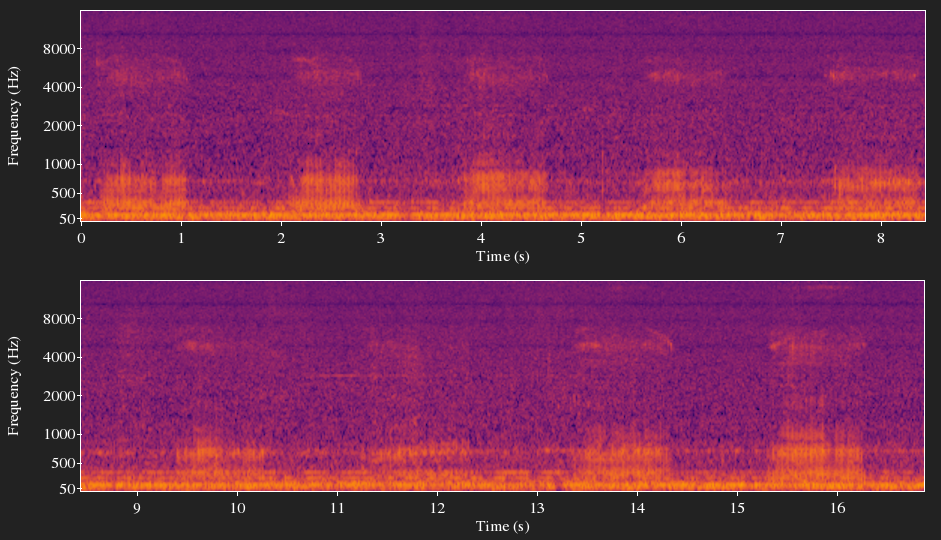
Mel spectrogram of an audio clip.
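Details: Steady rhythmic snoring, about one snore every two seconds, over a constant low hum.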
